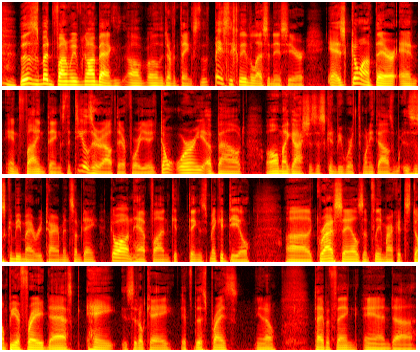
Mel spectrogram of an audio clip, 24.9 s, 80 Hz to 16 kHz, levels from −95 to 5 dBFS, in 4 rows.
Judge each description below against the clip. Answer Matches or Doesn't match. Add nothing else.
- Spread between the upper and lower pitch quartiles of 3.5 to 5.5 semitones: Doesn't match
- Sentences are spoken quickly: Matches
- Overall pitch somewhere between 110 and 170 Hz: Doesn't match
